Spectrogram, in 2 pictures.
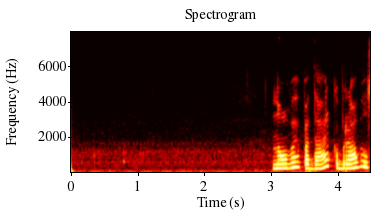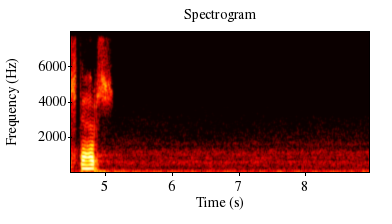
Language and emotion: Russian, neutral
